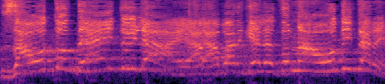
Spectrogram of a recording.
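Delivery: projected call.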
